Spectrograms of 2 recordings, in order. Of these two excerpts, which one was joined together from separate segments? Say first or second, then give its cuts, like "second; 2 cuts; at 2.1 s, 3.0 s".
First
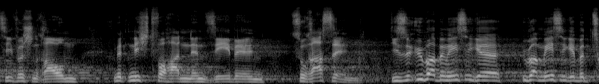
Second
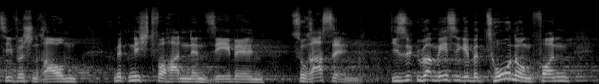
second; 1 cut; at 4.1 s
